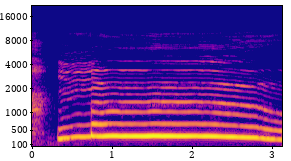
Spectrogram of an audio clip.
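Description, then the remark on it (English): A single loud, drawn-out moo imitated by a human voice as people pretend to be cows and moo as loud as they can after a count of three, a steady low-pitched tone held for nearly three seconds before trailing off at the end. “let's all pretend to be cows. We're going to suck in all our air and then moo as loud as we can 3 times.”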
